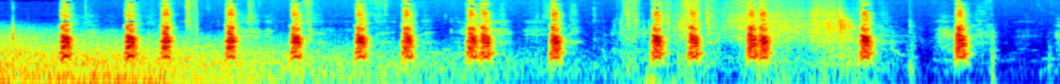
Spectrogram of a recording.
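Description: A dog barking repeatedly, about fifteen short barks at an uneven pace of one or two a second. Under the first few barks a low rumble fades away.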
